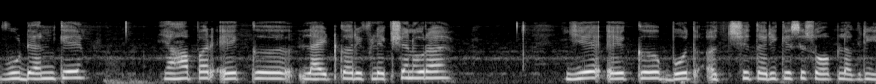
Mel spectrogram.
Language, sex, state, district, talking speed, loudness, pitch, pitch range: Hindi, male, Madhya Pradesh, Dhar, 145 wpm, -13 LUFS, 270 Hz, 255-285 Hz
